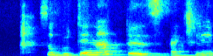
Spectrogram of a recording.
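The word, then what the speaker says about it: gute Nacht: it's pronounced as cur so here uh it's pronounced as cur so nut is night gute nut so gute nat is actually not a greeting word it's a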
